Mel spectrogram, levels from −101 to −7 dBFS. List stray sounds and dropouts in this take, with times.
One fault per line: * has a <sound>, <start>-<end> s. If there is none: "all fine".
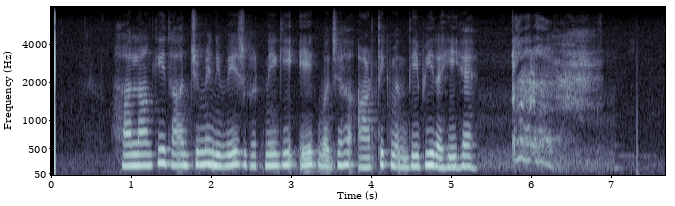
* has a cough, 5.7-6.9 s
